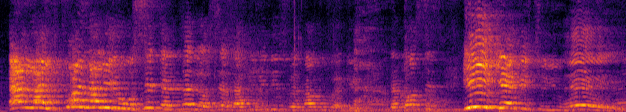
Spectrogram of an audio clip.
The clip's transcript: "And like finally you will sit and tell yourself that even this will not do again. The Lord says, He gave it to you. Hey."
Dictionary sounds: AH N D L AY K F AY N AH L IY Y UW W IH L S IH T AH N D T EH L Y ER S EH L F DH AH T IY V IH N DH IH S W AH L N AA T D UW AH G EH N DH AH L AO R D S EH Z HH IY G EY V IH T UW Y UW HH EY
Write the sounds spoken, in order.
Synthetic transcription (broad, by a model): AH N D L AY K F AY N AH L IY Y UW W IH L S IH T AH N T EH L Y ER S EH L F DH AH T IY IH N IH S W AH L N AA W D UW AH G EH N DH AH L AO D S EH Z HH IY G EY V IH T UW Y UW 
